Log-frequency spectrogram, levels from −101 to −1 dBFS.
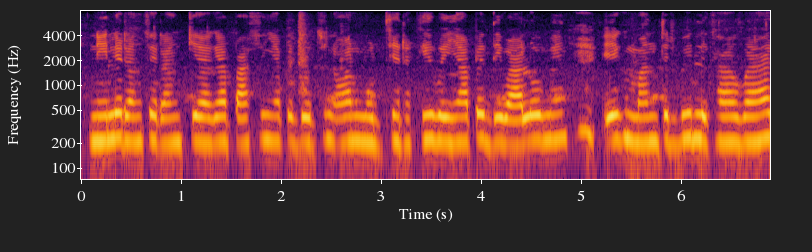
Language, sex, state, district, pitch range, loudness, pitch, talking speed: Hindi, male, Bihar, Purnia, 205-220 Hz, -19 LUFS, 210 Hz, 245 wpm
